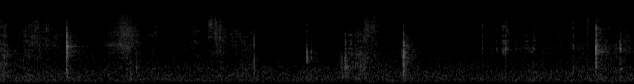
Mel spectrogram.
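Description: Faint rustling of old paper as a folded sheet is slid out of a paper envelope and unfolded, in a string of short, scratchy rustles.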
